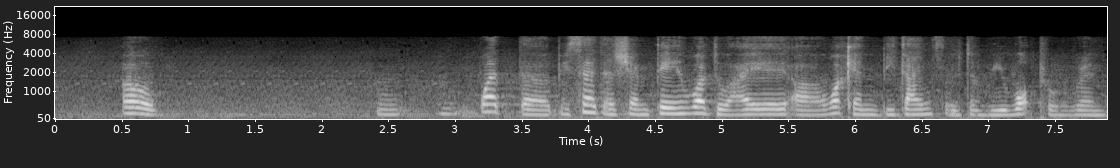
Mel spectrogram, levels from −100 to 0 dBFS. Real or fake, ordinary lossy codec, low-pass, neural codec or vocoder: fake; none; none; codec, 16 kHz, 1.1 kbps, Voila-Tokenizer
